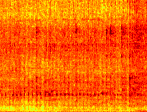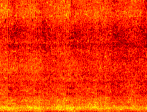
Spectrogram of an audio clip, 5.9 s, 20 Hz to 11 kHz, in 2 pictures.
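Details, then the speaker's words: Honda Vario 125 FI after fixing the clogged, dirty injector, fuel pump pressure steady at 40: engine catches, picks up cleanly and holds a steady, even drone as throttle opens, no stumbling or bogging; cured. "Oke teman-teman, alhamdulillahirobbilalamin, motor ini sudah sembuh dari berbetnya, maksudnya dari ngemposnya. Yang di awal tadi kita tarik handle gas secara spontan, motor ini tidak mau naik gasnya. Sekarang sudah sembuh teman-teman."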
